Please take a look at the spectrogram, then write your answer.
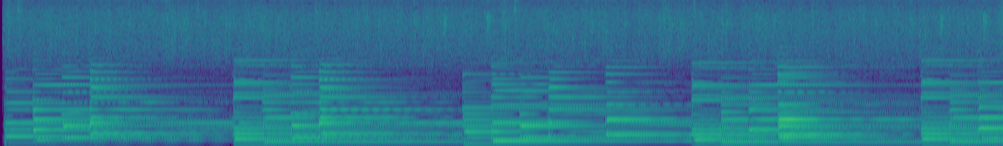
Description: Минуса рэп исполнителей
